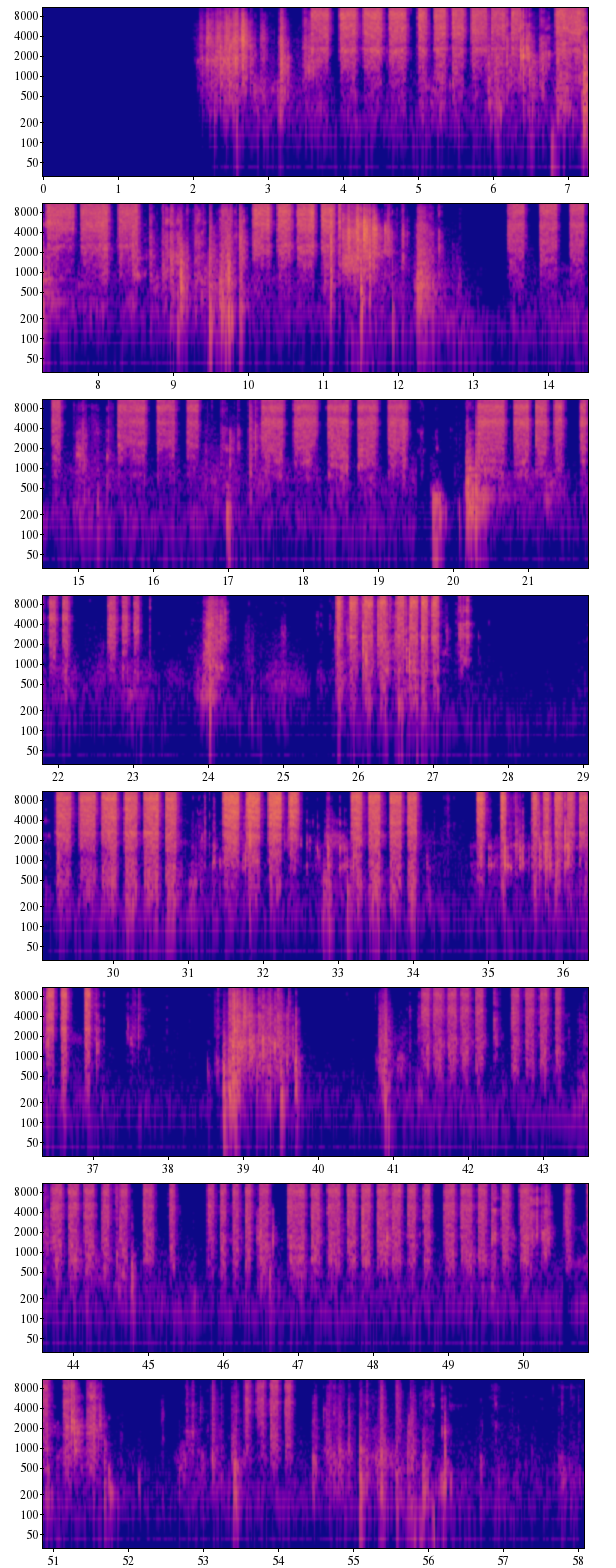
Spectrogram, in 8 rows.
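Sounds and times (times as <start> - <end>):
spray paint hissing: 3.6 - 8.6, 10.0 - 11.3, 13.5 - 14.9, 15.5 - 16.7, 17.4 - 19.4, 20.3 - 23.2, 25.7 - 27.1, 29.2 - 32.6, 33.2 - 34.1, 34.8 - 37.0, 41.4 - 51.3, 53.6 - 54.3.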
